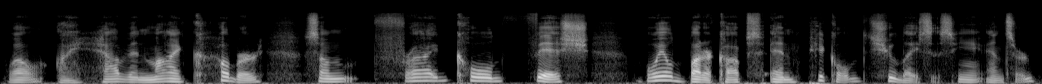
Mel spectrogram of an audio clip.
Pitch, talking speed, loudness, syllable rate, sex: 125 Hz, 90 wpm, -21 LUFS, 2.9 syllables/s, male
